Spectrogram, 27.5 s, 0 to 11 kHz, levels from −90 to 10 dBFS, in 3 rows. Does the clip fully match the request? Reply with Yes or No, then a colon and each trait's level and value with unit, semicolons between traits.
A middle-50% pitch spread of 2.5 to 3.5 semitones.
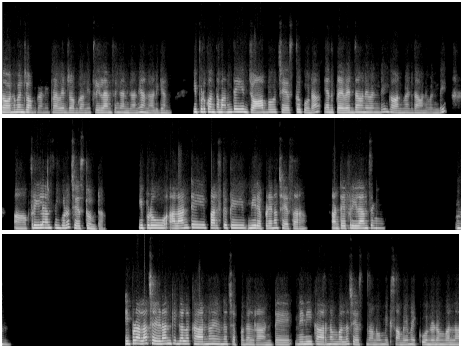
Yes: average, 2.8 semitones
